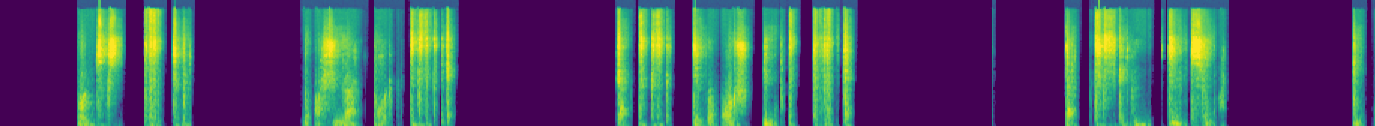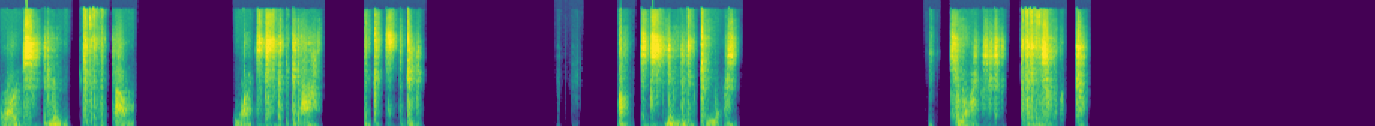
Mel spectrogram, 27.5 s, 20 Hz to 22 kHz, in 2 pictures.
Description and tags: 3 of 3 insectoid talking sounds I did on my phone after watching a half decent sci-fi anime with insectoids in it but didn't have a good enough talking sequence imho. •√π¶∆°¥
